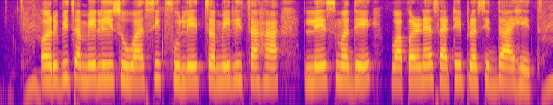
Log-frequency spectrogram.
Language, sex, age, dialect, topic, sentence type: Marathi, female, 18-24, Varhadi, agriculture, statement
